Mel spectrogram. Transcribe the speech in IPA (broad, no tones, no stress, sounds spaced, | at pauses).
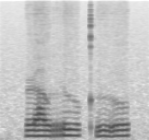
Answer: ɭ a ʊ̯ r ɯ ʊ̯ kʼ ɯ ʊ̯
